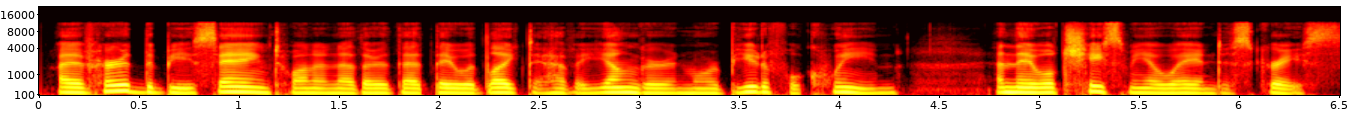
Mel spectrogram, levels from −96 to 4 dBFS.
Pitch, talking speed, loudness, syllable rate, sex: 170 Hz, 265 wpm, -19 LUFS, 6.7 syllables/s, female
